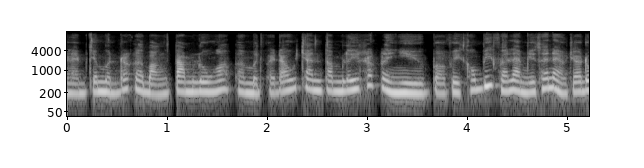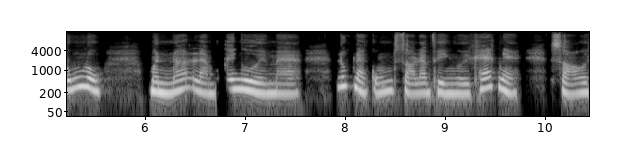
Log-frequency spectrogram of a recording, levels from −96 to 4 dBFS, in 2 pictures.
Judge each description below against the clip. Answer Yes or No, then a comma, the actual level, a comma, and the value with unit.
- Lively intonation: No, average, 4.0 semitones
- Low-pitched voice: No, high, 215 Hz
